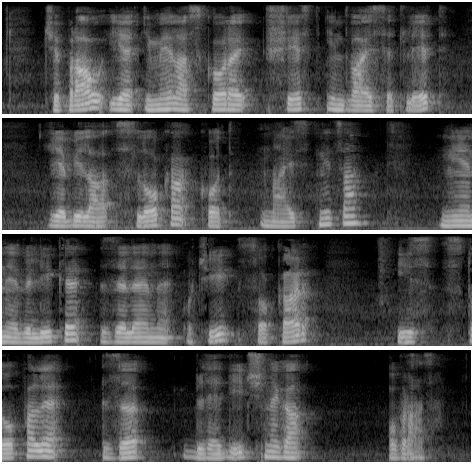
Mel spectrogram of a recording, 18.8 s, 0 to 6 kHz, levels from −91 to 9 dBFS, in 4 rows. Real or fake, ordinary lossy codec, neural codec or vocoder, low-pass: fake; AAC, 24 kbps; vocoder, 44.1 kHz, 128 mel bands every 512 samples, BigVGAN v2; 5.4 kHz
